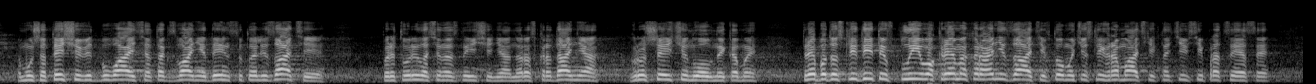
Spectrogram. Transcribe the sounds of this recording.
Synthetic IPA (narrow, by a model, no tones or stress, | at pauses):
ɔmuʃt͡ʃɔt̪ɛʃt͡ʃɔʋʲid̪̚bʊʋɑjet͡sʲːɐwt̪ɐɡzʋɑnʲijd̪ɛinsɪt̪ʊɐlʲizɑt͡sʲiji | peɾe̞t̪ʋɔɾɪlˠɐsʲɐnɐznɪʃːenʲːɐnɐɾɔskɾɐd̪ɑnʲːɐ | ɦɾɔʃɛjt͡ʃɪnɔwnɪkɐmɪ | t̪ɾɛbɐd̪ɔsʲlʲid̪ɪt̪ɪwplˠɪwɔkɾɛmɪxɔrɦɐnʲizɑt͡sʲijwt̪ɔmʊt͡ʃɪsʲlʲiɦɾɐmɑsʲkʲɪxnɐt͡sʲiwsʲipɾɔt̪sɛsɪ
